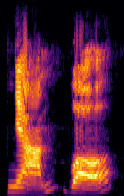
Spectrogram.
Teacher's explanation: tiếng nhãn có vần an, có âm n cuối. Nên khi các con đọc, các con nhớ đầu lưỡi của các con phải chạm răng trên.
